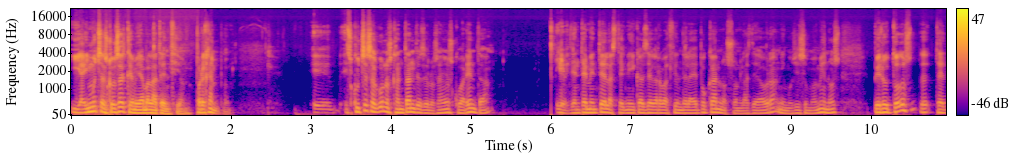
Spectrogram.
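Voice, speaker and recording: Here a man speaks at a very fast pace. His pitch sits in the medium range and varies in an ordinary way. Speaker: podcast host. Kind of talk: interview; scripted intro monologue.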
